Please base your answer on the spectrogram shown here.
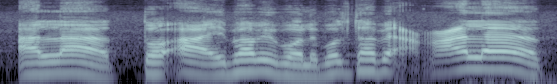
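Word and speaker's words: على طعام: করে, ছোট হা উচ্চারণ করে, এখানে বড় হা উচ্চারণ করতে হবে। ইয়াহুদ্দু, ইয়াহুদ্দু আলা, আলা তো আ, অধিকাংশ লোক আলা তো আ, আলা তো আ এভাবে বলতে হবে আলা তো আ, আলা তো আমিল মিসকিন।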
